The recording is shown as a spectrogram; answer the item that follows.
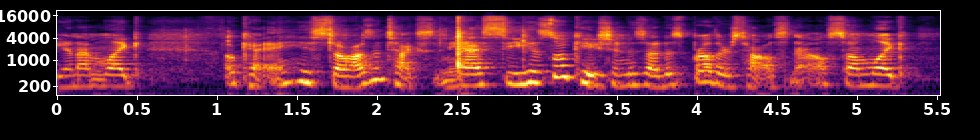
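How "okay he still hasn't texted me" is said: usual speaking voice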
